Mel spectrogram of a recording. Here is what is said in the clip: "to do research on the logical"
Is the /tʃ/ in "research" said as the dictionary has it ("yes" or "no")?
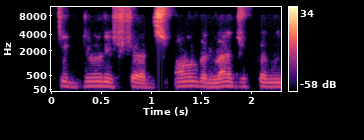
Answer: no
